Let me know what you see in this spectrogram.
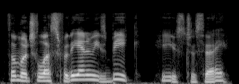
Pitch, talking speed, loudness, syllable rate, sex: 175 Hz, 275 wpm, -18 LUFS, 6.3 syllables/s, female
